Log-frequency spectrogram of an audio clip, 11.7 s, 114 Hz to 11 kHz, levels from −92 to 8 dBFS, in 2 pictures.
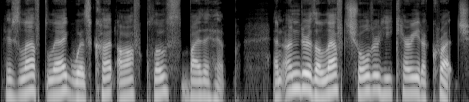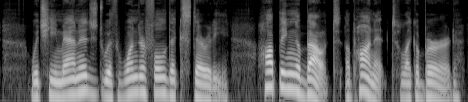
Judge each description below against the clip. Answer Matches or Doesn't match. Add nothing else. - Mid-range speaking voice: Matches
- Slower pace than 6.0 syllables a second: Matches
